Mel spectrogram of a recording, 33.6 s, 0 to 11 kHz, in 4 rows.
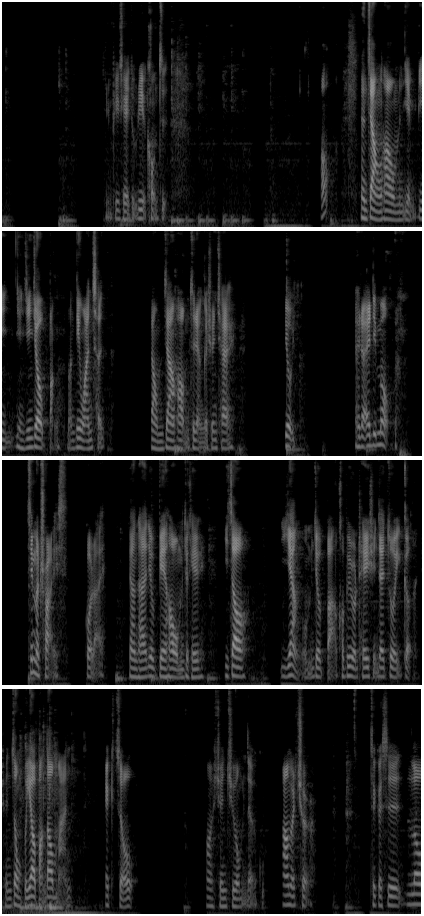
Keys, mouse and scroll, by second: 1.3 g, 2.3 click, 2.5 g, 3.6 ctrl+z, 4.0 ctrl+z, 4.5 ctrl+z, 9.5-12.0 middle drag, 12.0 shift+click, 14.9 Tab, 16.1-17.9 right drag, 17.9-20.2 middle drag, 21.0 Tab, 21.2 click, 23.4-27.2 drag, 28.9 click, 31.2-33.5 drag.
